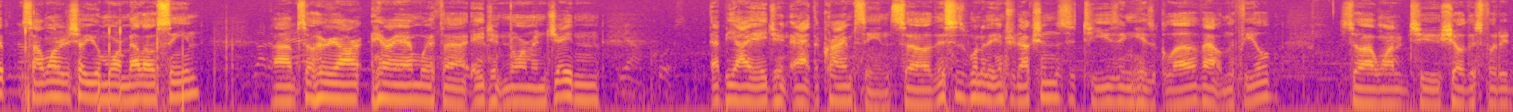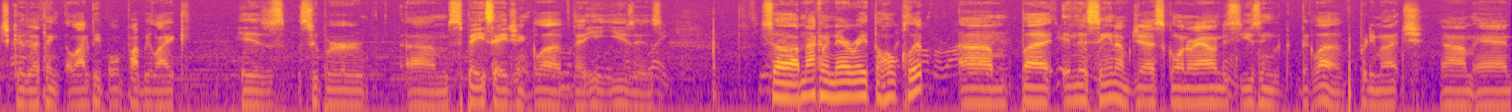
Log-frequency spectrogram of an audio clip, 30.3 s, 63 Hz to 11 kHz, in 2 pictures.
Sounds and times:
Speech: 0.0 - 2.0, 2.6 - 12.8, 13.4 - 21.9, 22.7 - 30.2.

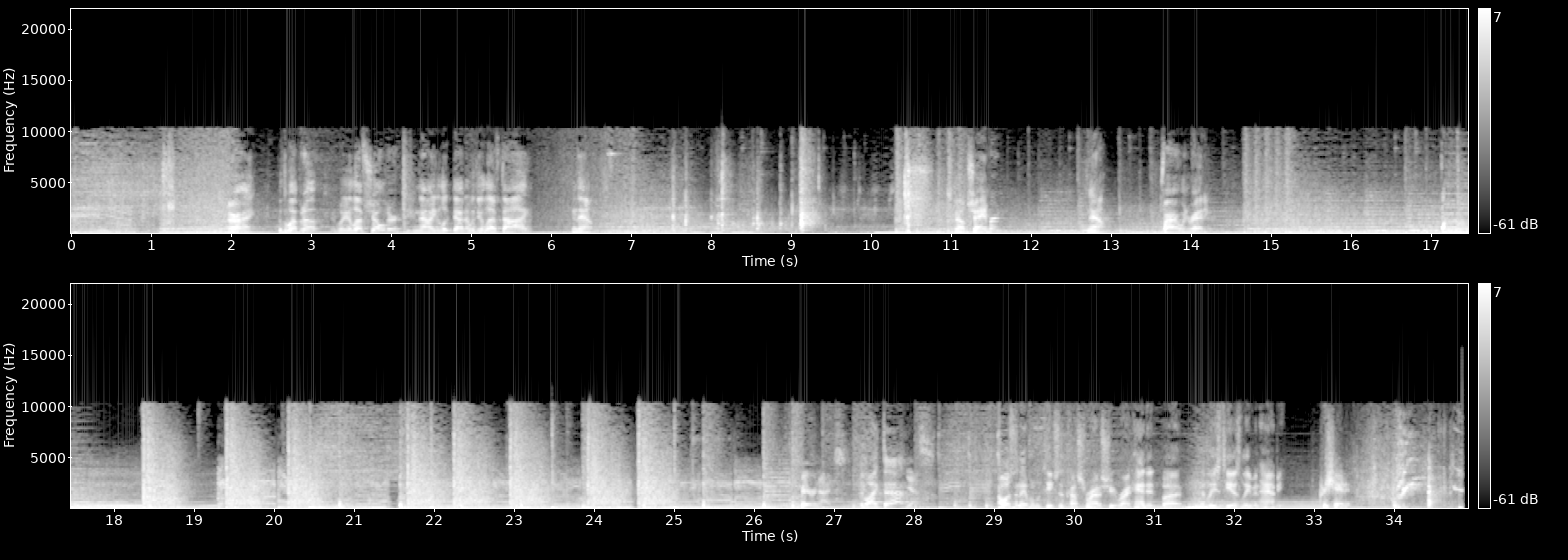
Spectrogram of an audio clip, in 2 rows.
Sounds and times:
Music: 0.0 - 34.9
Speech: 2.0 - 6.6, 29.1 - 33.5.

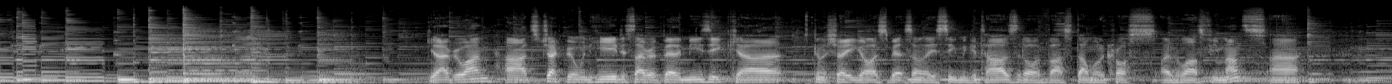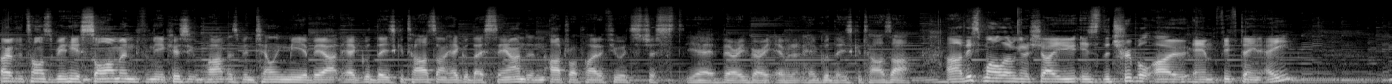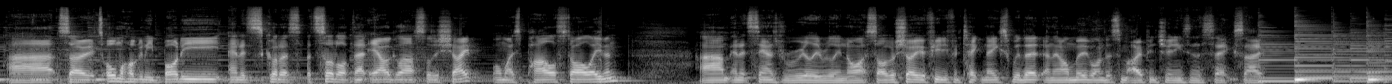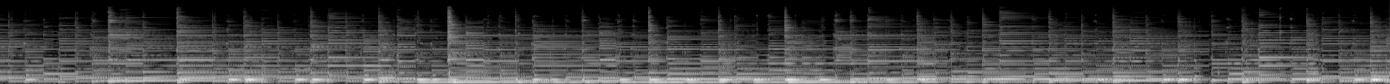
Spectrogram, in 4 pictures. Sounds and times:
Plucked string instrument: 0.0 - 34.2, 40.4 - 55.6
Speech: 4.3 - 13.1, 13.9 - 27.0, 27.9 - 34.1, 34.8 - 40.5.

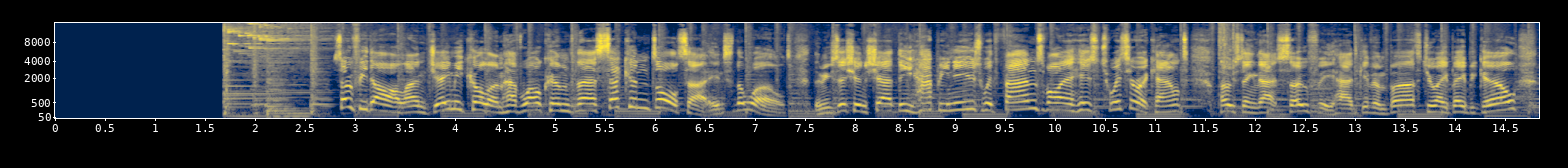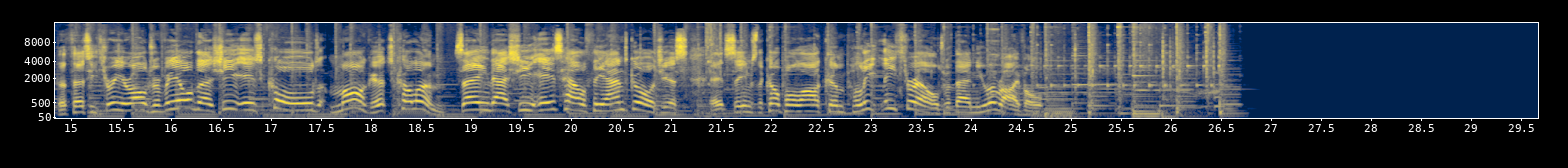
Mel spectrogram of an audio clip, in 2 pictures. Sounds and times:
Music: 1.7 - 27.0
Speech: 2.8 - 24.8.

